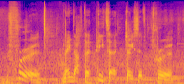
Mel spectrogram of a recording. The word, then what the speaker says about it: Früh: The umlaut on there with the pronunciation, yeah. Früh.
